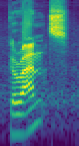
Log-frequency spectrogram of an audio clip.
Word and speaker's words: Geraint: Geraint? No, like pint. Pints like with, yeah. That's it. Geraint's like a pint.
